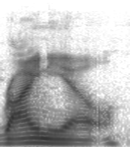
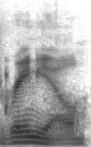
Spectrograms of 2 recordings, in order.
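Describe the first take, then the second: First: The first syllable sounds like "rye". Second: The first syllable sounds like "rain". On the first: The speaker calls it right. "like a rye, like a whiskey" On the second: The speaker calls it wrong. "it's not Rain everyone I keep saying s says Rainiel"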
